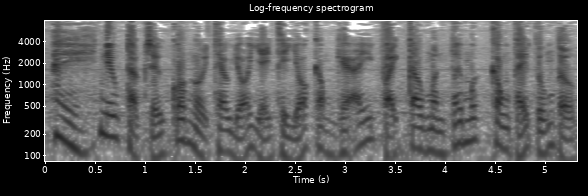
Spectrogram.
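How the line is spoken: Sighing. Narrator (Vietnamese): Bạc Phong Hàn thở dài nói

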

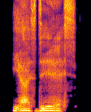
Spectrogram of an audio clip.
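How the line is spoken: Chilling whisper. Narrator (Russian): прошептал чей-то леденящий душу голос

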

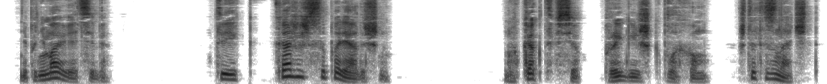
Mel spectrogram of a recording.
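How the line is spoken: Puzzled, sad girl. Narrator (Russian): девушка недоуменно, печально говорила

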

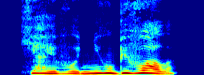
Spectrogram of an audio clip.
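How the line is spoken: Tearful whisper. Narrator (Russian): прошептала я, глотая слезы

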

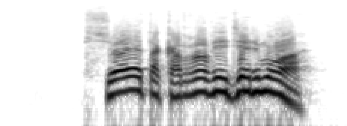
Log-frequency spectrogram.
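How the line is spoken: Yelled. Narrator (Russian): завопил он

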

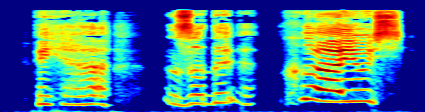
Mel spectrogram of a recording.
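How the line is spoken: Moaning schoolgirl. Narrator (Russian): простонала Кармен, одна из старшеклассниц

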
